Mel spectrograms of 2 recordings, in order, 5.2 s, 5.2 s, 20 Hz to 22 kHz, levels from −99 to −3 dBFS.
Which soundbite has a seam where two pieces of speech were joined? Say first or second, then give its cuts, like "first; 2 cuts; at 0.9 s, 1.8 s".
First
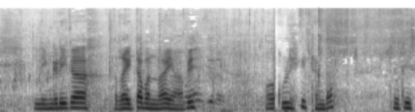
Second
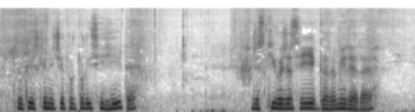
first; 1 cut; at 3.4 s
